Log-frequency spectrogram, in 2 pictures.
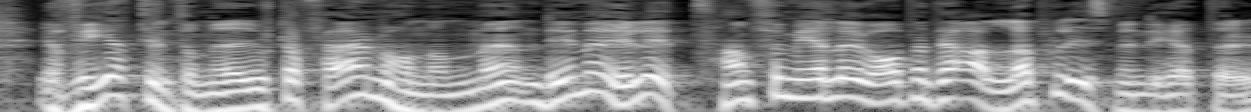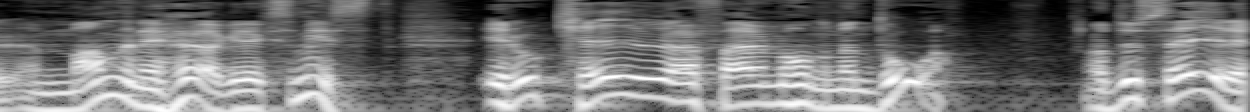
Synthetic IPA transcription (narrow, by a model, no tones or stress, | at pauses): jɑːɡveːt̪ɪnt̪əɔmjɑhaɾjʊʈːafæːɾɳmɛɦɔnːɔmːɛnd̪ɛæɾmœjlɪɡt̪hanfœɾmeːd̪laɾjɵvɑːpənt̪ɪlalːapʰʊliːsmʏnd̪ɪɡhḛːt̪ə̰ɾmanːənæɾɦøːɡəɾɛksɛmɪst̪ʔæɖɛʊkʰɛjːɔjœːɾaafæːɾɳmɛhɔnːɔmɛnd̪ɔː | ad̪ɵsɛjːəɖɛ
